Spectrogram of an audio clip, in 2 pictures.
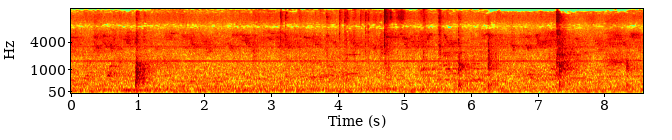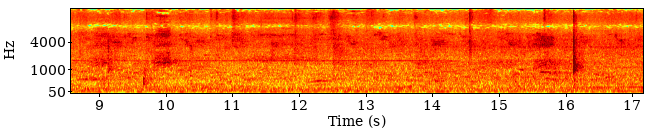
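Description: A wooden bat knocks sharply against the hard ground now and then.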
